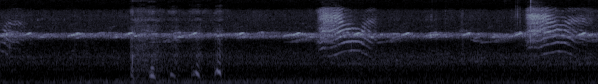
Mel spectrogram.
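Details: Catbird making baby-like mewing calls, with two slurred nasal mews in the second half. Soft low sounds come earlier, and a steady high hum runs beneath.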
